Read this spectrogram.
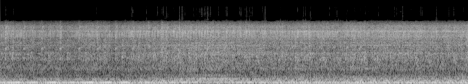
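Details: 2002 Pontiac Trans Am LS1 V8 just after an engine rebuild, loud idle with a fast, regular tapping knock riding on top at a steady speed; source of the knock unknown.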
